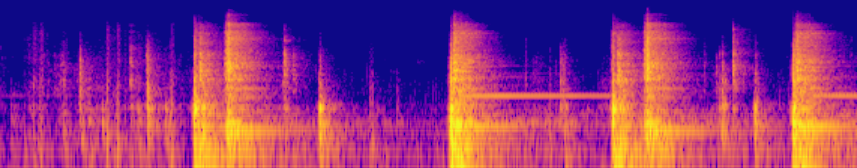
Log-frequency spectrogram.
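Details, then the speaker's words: Toro TimeCutter zero-turn mower, key on, PTO switch pulled up: several sharp clicks and thunks from the rear as the PTO clutch engages, showing the PTO switch is good. Normal engagement click. "So to test your PTO switch right here, you're going to want to put the key in, turn it on, and then when you pull this up, you should listen for the click."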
